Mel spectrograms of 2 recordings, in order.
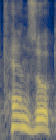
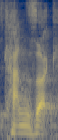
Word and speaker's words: CANZUK: I'm saying it right, CANZIC International. Canada, New Zealand, United Kingdom, the acronym, obviously. What are you guys advocating for? So what we advocate, you were close, it's CANZUK International.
